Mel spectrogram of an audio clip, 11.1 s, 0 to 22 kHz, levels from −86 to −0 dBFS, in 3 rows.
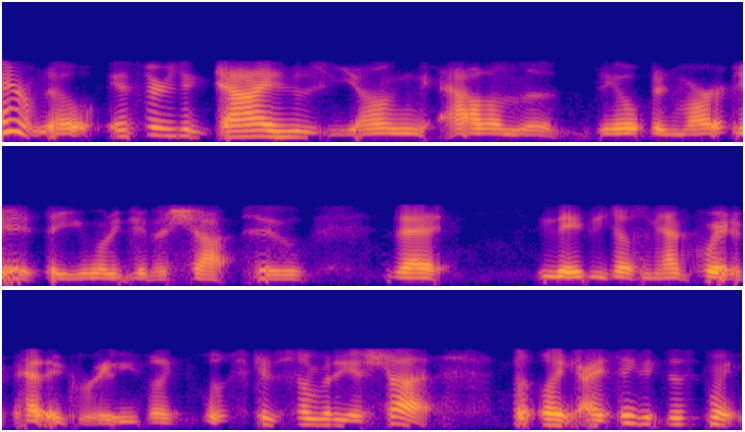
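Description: From start to finish, the speech carries the sound of a Codec 2 vocoder, heavily damaged and consistent with its 1.6 kbit/s mode. Only pitch, voicing, energy and a spectral envelope survive, resynthesised from sine waves within roughly 150 Hz to 3.6 kHz, so it sounds robotic and buzzy.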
